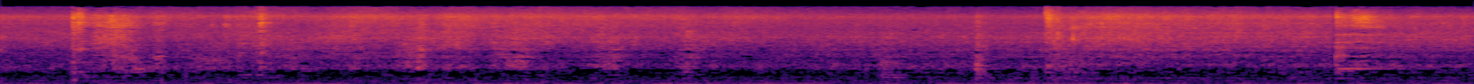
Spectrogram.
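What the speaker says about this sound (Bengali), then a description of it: "মশলা কষানো হচ্ছে" Spices sautéing in a hot pan for a prawn and pointed gourd curry, a steady close sizzle and hiss with a few sharp stirring scrapes across the pan.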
